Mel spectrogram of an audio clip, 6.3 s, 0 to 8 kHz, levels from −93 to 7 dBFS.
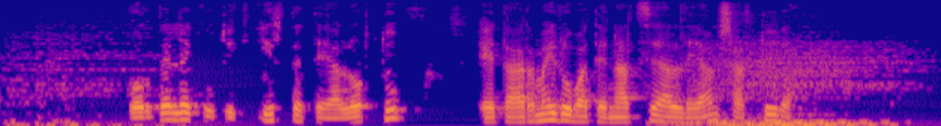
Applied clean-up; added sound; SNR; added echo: classical method spectral subtraction.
